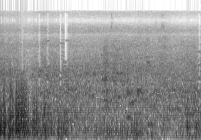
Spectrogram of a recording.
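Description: Loaded grain hopper cars of a slow freight train rolling past, their steel wheels rumbling and clattering on the rails, a little louder in the first half second.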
